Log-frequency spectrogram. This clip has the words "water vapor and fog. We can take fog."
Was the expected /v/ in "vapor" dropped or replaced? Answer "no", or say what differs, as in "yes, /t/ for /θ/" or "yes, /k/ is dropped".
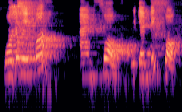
yes, /w/ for /v/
